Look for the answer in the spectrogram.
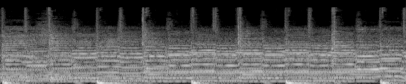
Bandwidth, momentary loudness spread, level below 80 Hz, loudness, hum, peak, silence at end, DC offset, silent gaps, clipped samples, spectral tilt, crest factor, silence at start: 15.5 kHz; 2 LU; -22 dBFS; -17 LUFS; none; -2 dBFS; 0 s; under 0.1%; none; under 0.1%; -5 dB/octave; 14 dB; 0 s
